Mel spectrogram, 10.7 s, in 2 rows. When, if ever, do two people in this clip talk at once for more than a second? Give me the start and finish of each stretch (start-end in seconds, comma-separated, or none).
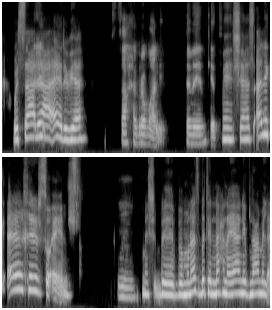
none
